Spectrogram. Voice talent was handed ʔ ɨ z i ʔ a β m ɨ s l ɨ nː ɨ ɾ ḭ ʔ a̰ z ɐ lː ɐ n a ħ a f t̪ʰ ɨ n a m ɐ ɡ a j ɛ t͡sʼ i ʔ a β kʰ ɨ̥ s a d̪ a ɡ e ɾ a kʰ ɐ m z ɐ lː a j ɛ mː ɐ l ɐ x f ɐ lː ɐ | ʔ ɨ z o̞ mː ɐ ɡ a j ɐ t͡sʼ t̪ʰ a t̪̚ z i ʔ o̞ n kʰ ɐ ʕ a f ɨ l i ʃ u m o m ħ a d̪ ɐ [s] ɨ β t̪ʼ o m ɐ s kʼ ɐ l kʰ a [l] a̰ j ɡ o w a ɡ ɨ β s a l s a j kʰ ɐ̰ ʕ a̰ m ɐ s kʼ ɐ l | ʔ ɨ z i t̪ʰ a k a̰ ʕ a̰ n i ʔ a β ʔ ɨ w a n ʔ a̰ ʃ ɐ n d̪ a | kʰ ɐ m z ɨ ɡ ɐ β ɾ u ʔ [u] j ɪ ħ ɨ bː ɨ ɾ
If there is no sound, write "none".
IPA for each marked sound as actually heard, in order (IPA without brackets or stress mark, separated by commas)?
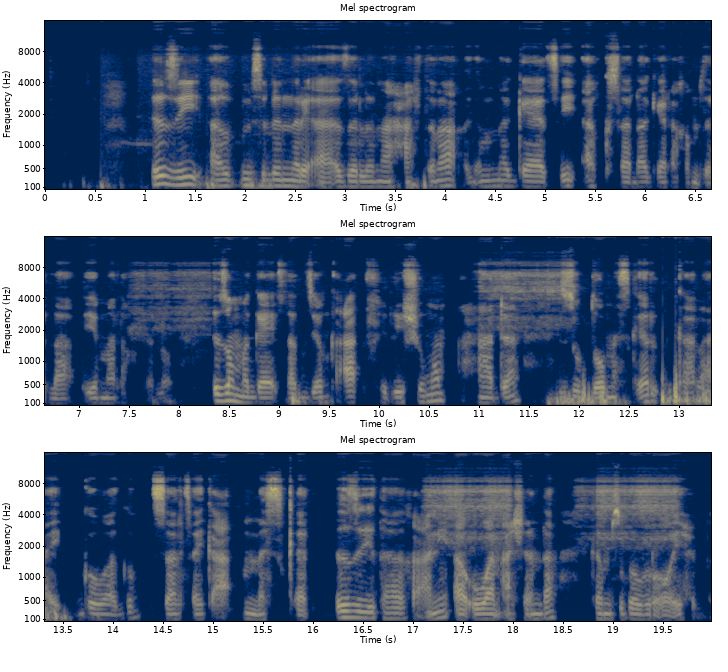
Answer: z, l, o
